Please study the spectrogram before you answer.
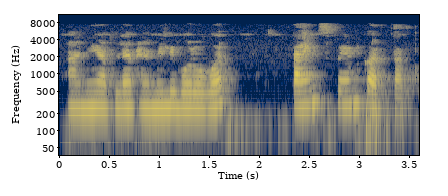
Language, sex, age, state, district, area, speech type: Marathi, female, 30-45, Maharashtra, Akola, urban, spontaneous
